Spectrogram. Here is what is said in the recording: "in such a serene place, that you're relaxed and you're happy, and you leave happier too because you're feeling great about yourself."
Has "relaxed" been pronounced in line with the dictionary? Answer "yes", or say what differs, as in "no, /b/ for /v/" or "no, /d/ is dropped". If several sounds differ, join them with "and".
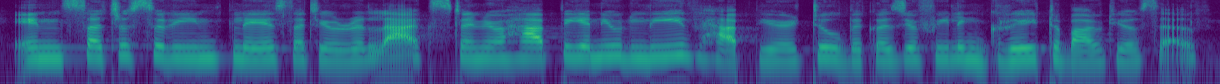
yes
